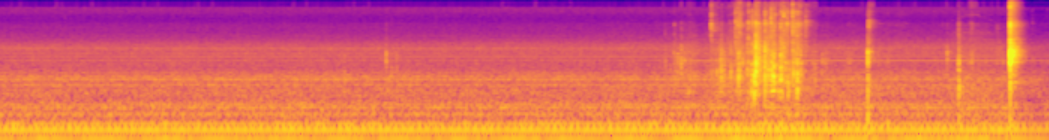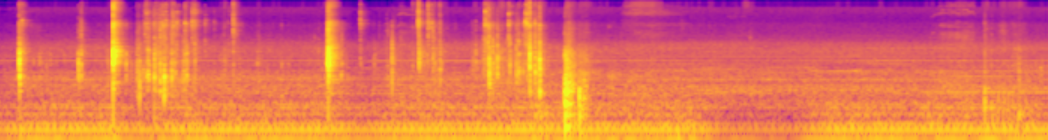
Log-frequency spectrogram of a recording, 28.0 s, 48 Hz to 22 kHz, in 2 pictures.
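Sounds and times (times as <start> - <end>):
mechanical keyboard key clicks: 9.0 - 10.8, 13.5 - 13.7, 15.1 - 17.2, 18.3 - 21.3.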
